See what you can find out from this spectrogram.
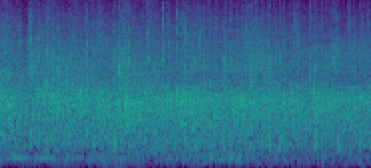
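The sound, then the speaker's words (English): Dense, steady audience applause fills the whole stretch, an even and continuous wash of many hands clapping together at moderate volume, without pauses or distinct single claps. “you can applaud all of that”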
